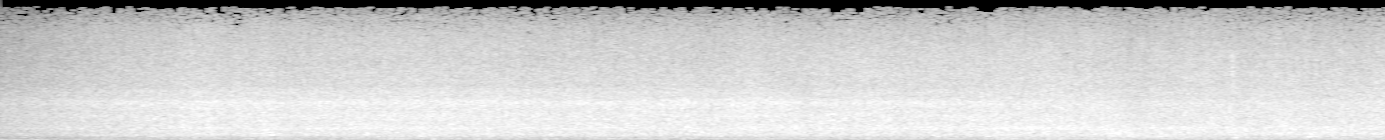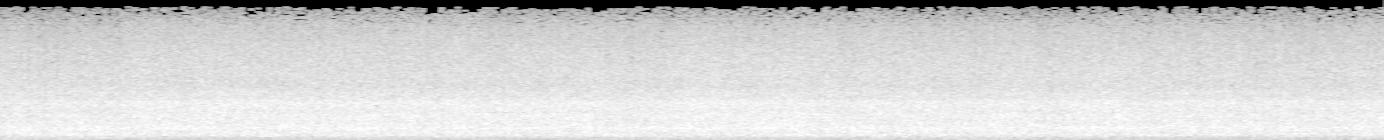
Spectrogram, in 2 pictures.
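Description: Heavy tropical rain pouring down steadily, a dense, even hiss of falling water.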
